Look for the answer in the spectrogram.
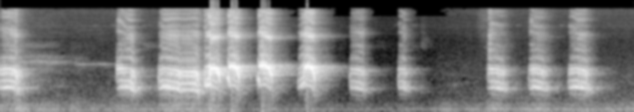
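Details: Harsh, cackling calls of a female white-crested laughingthrush, used as a decoy sound: a rapid run of raspy, loud notes in the middle, then a few spaced, shorter rasping notes after a brief pause.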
